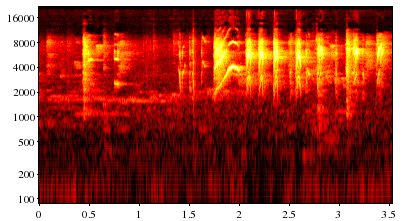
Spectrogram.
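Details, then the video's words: Training recording of a kolibri ninja sunbird: a few scattered high notes, then a twisting slurred whistle leading into a steady run of about a dozen quick high chirps. "masteran burung Kolibri ninja agar cepet gacor dan ngobra"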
